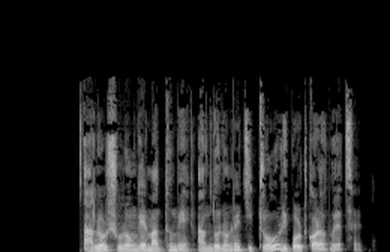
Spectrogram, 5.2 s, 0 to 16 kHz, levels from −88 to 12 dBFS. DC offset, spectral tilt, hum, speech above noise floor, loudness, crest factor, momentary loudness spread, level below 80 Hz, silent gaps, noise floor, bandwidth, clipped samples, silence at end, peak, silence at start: under 0.1%; -5.5 dB/octave; none; over 75 dB; -15 LUFS; 16 dB; 8 LU; -56 dBFS; none; under -90 dBFS; 11 kHz; under 0.1%; 0.4 s; 0 dBFS; 1.1 s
